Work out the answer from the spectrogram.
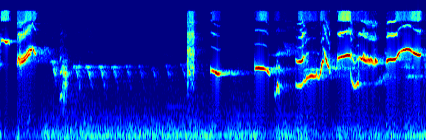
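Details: Kacer, or Oriental magpie-robin, singing a 'gacor' masteran song meant to train caged birds that have gone quiet: a long even whistle and a rapid trill, then rising and falling whistled phrases with scratchy high notes.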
